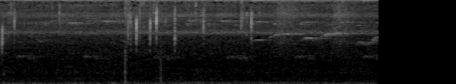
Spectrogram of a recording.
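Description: Insects chirp steadily outdoors.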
